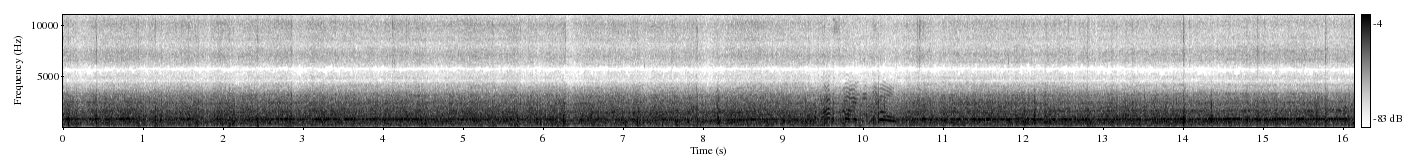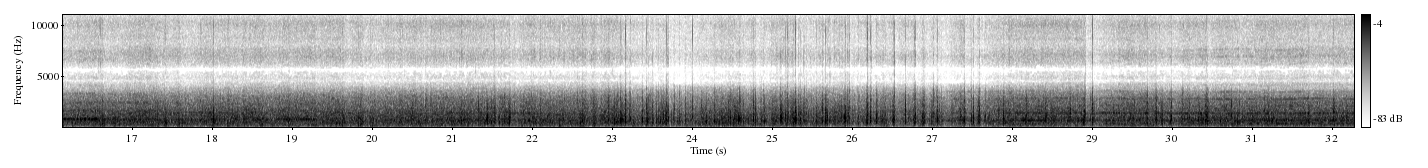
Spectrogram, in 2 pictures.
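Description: Powerboat engine running hard at racing speed, with wind and water rush on the onboard microphone. Its whine dips briefly in pitch about ten seconds in and comes back up. In the last third, rapid knocks and thumps come as the hull bounces over the waves.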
